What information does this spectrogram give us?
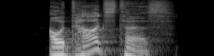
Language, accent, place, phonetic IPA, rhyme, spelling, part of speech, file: German, Germany, Berlin, [aʊ̯ˈtaʁkstəs], -aʁkstəs, autarkstes, adjective, De-autarkstes.ogg
- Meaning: strong/mixed nominative/accusative neuter singular superlative degree of autark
